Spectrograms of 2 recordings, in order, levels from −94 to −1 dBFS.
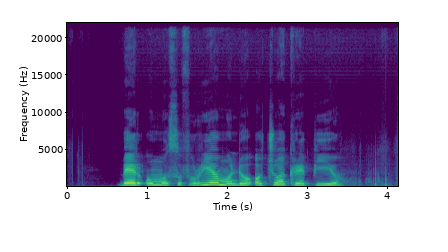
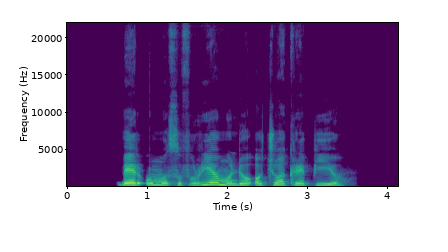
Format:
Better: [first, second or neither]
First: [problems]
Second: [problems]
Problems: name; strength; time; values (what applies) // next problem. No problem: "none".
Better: first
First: none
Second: noise reduction (neural mask model Resemble Enhance denoiser)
